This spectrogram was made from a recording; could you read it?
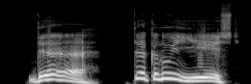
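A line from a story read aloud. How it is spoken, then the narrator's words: Laughing. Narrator (Russian): сказал он, продолжая смеяться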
